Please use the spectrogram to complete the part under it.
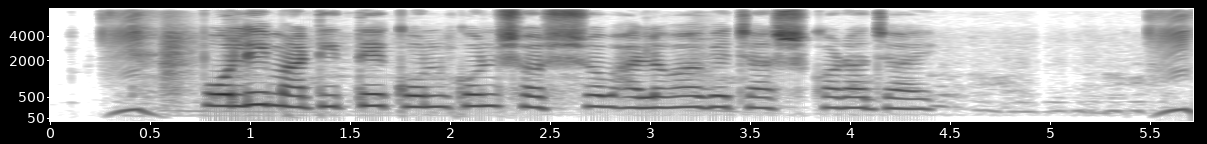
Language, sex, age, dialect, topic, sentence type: Bengali, female, 25-30, Rajbangshi, agriculture, question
